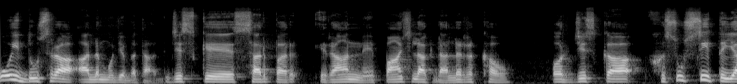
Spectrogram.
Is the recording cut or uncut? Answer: cut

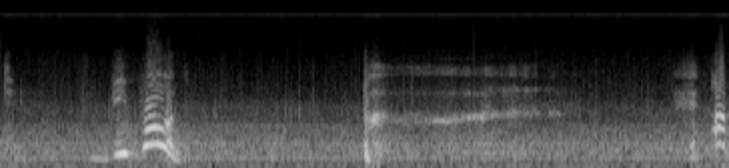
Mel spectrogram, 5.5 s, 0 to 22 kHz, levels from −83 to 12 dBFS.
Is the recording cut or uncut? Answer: uncut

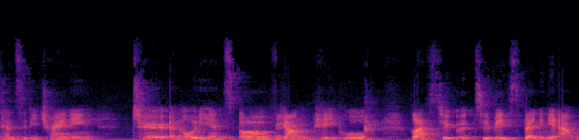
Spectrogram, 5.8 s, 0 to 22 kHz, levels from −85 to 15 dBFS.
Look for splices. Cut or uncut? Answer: cut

